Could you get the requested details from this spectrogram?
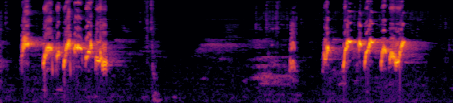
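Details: Red-whiskered bulbul morning song for training: two rich, rollicking phrases of quick rising and falling whistles, separated by a pause of about two seconds that holds one faint short note.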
